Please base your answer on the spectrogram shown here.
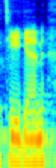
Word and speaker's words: Teigen: There were some great moments, including Chrissy Teigen. She had her typical moment. So That is my sis. I love her. Hey sis. Did you guys? Teigen. Yes, I was gonna say it's Chrissy Teigen.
